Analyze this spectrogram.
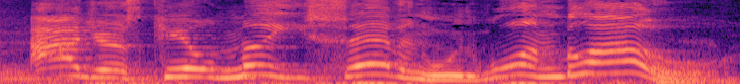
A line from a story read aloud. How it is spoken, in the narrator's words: When the townsfolk continued to ignore him, hollered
